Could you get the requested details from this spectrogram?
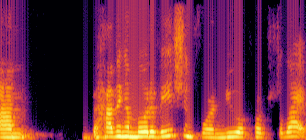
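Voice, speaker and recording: Over music in the background, a woman talks at a very fast pace and a high pitch. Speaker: psychiatrist presenting webinar. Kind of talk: lecture; Q&A answer. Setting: video webinar.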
